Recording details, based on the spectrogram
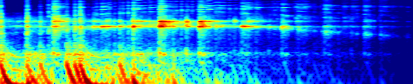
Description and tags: Created with a miniKorg for the Dutch Holly song Outlaw (Makin' the Scene)
phaser, drum-fill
